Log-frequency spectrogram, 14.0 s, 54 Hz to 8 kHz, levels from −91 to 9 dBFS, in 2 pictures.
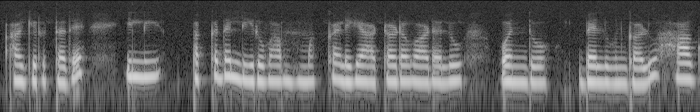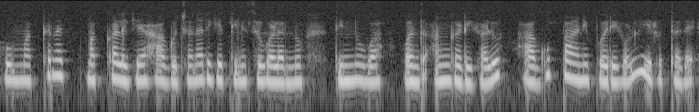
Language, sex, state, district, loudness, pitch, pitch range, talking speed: Kannada, female, Karnataka, Raichur, -17 LUFS, 215 Hz, 210-235 Hz, 95 wpm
